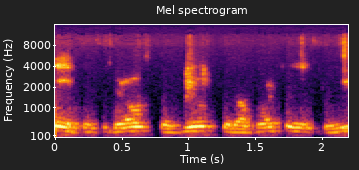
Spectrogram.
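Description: Speech: a person reading aloud, a steady run of quick syllables, quieter than the preacher's microphone voice.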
